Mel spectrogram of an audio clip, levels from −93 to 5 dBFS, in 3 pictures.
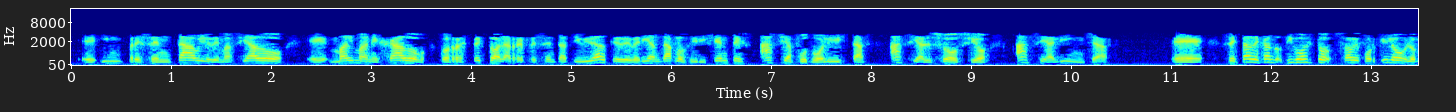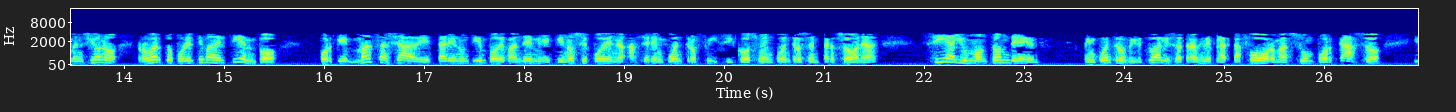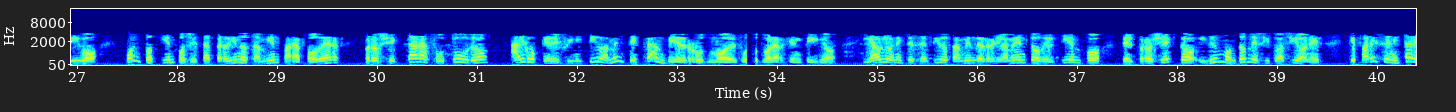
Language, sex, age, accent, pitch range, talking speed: Spanish, male, 40-59, Argentinian, 140-200 Hz, 180 wpm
